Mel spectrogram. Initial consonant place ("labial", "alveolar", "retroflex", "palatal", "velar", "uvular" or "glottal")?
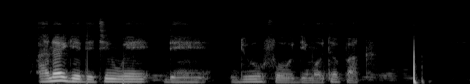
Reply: alveolar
